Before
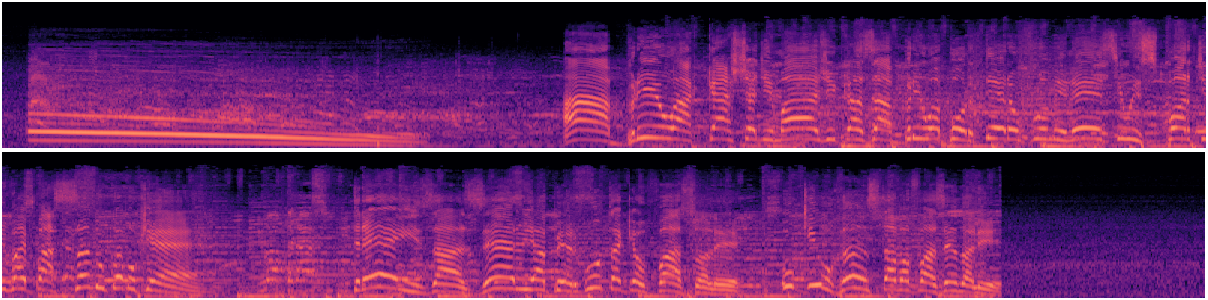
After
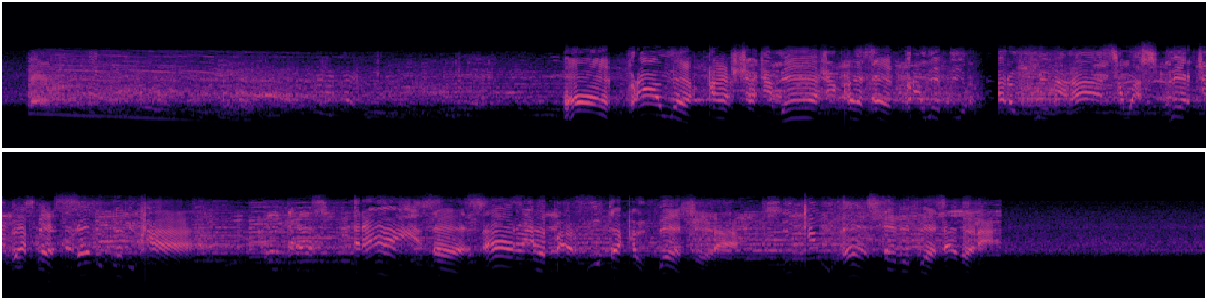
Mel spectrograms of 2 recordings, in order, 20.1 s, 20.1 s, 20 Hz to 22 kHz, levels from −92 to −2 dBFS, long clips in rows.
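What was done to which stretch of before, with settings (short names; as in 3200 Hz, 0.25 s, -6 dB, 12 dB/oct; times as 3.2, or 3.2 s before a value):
3.67–5.07 comb 4.5 ms
7.85–8.31 studio fade out
whole clip: Chebyshev band-pass 1400–5300 Hz, order 5; compressor, threshold -35 dBFS; gain -1 dB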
